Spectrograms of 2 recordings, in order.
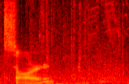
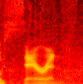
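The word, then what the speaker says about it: Saryn: been brought to the sarn frame i'm saying that right sorry which one is what the house is spelled like s-a-r-y-n i think oh sarin yeah baron yeah yeah yeah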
